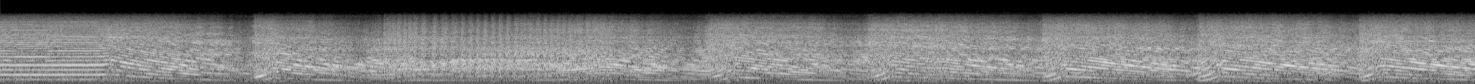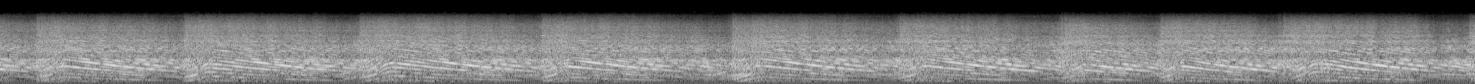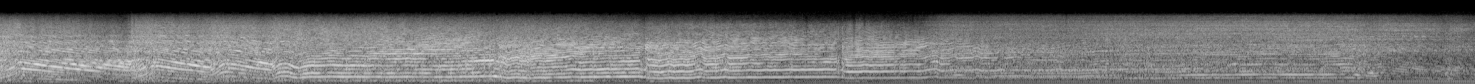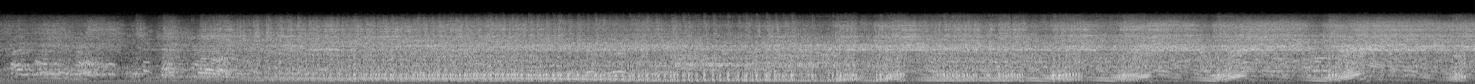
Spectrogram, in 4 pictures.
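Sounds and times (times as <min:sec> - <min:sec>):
motorcycle engine revving: 0:00.0 - 0:59.0.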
